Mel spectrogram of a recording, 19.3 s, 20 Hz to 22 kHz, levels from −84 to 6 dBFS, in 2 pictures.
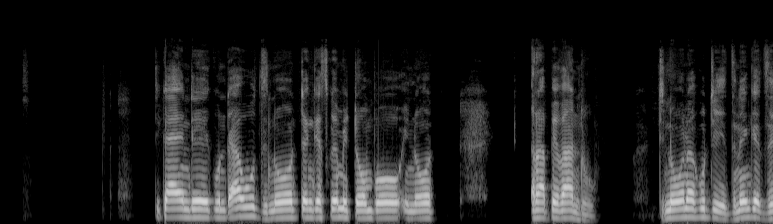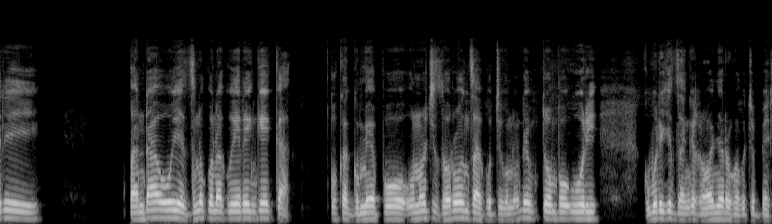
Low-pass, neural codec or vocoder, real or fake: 10.8 kHz; none; real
